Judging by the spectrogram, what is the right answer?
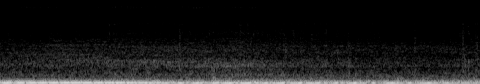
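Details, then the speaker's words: Dodge Charger R/T V8 driving after replacing a bad coil pack: steady low rumble, no misfire stumble or shake, smooth even pull; an O2 sensor issue is still suspected. "yep definitely a lot better"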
